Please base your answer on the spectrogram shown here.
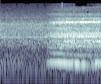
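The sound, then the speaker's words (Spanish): A deep inhalation during a guided breathing exercise: a soft, breathy rush of air that swells about halfway through and holds steady to the end. “Entonces vamos a inhalar.”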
